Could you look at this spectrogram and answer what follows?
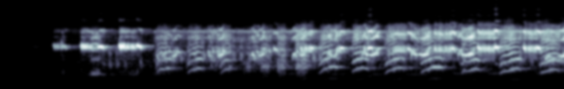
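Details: Western swamphen (Porphyrio porphyrio), an Iberian bird, gives a rapid chuckling series of nasal, harmonic-rich notes. It opens with two loud hoots, then runs into a continuous bubbling chatter lasting about five seconds.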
